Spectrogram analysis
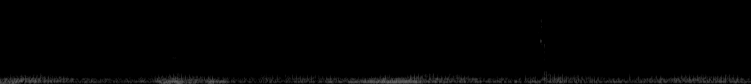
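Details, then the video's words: Pet cat Lirael purring under a hand that pats her, before she tires of it and hisses; deep, uneven rumbling purr with breathy pulses and a short scratchy noise midway. "Purr and hiss! Lirael loves a pat but only until she doesn't!"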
